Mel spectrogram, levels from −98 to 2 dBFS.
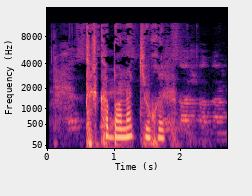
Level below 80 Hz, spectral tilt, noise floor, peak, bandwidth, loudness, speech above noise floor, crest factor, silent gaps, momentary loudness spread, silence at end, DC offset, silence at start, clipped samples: -34 dBFS; -5.5 dB/octave; -38 dBFS; 0 dBFS; 11.5 kHz; -17 LUFS; 21 dB; 20 dB; none; 22 LU; 0.05 s; under 0.1%; 0.1 s; under 0.1%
